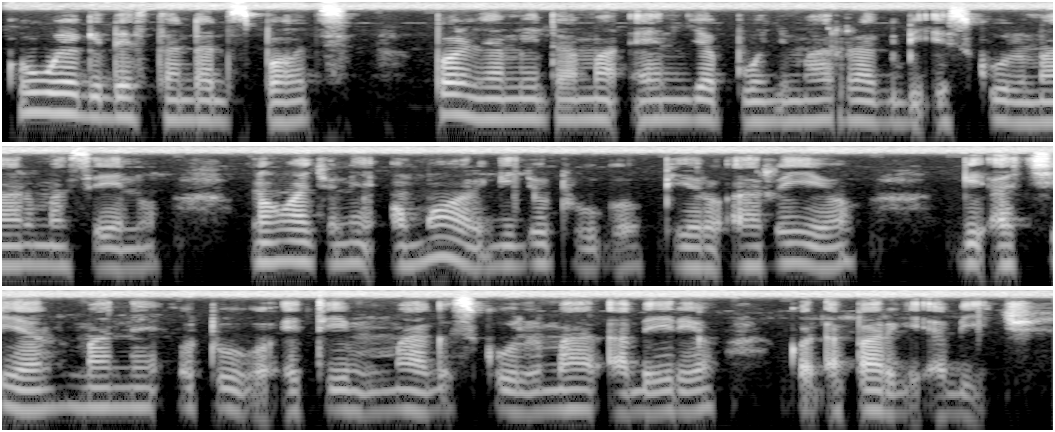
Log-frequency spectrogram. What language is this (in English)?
Luo (Kenya and Tanzania)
